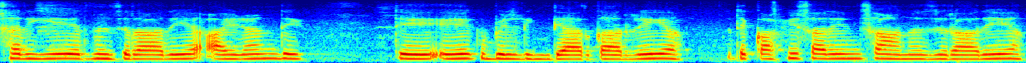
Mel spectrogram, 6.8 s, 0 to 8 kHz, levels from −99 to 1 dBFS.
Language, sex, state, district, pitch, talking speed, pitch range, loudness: Punjabi, female, Punjab, Kapurthala, 210 Hz, 195 wpm, 205-220 Hz, -13 LUFS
